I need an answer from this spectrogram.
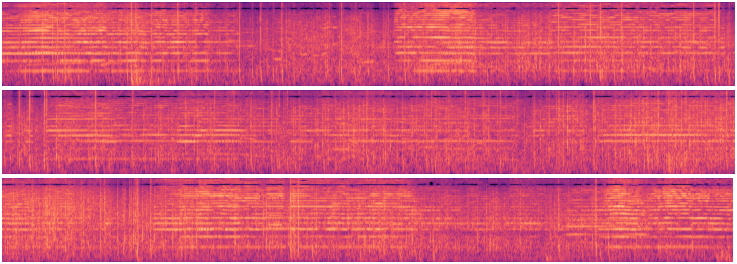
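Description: New Year fireworks and firecrackers going off across a city: a dense, continuous crackle with scattered sharp bangs. A steady pitched tone is held over it at the start and again through the last few seconds.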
